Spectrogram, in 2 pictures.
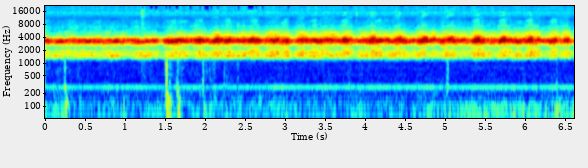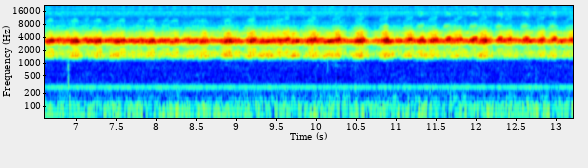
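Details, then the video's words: Countryside frogs in Japan calling through a June night, their overlapping croaks blending into a constant high, rapidly pulsed drone; a couple of soft clicks early on and a faint steady low hum. "日本の田舎の６月の夜 蛙の鳴き声 A June night in the countryside of Japan, the croaking of frogs"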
